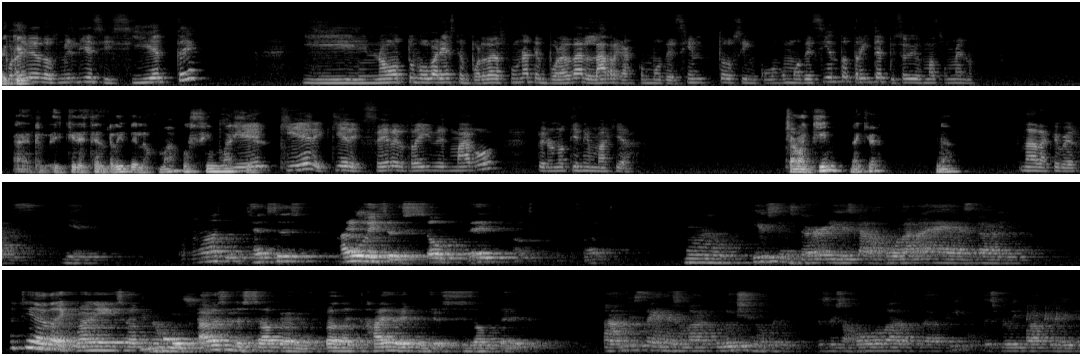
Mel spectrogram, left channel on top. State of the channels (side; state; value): both; different; correlation 0.00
